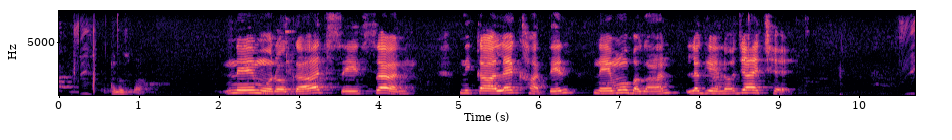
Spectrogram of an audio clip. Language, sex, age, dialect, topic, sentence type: Maithili, female, 36-40, Angika, agriculture, statement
